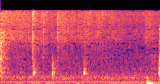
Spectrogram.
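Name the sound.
garlic and ginger frying with onions in a pan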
